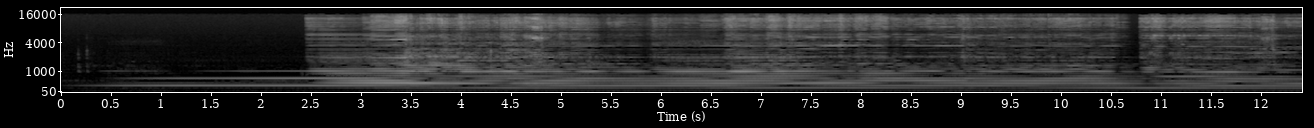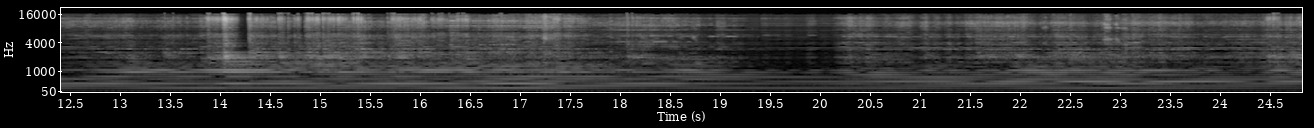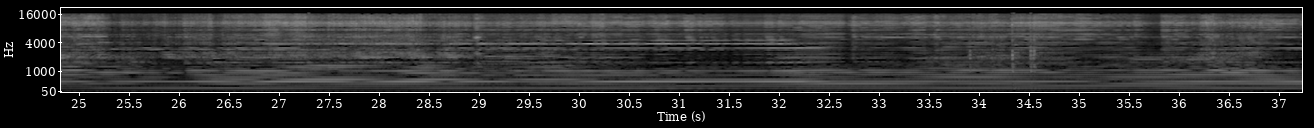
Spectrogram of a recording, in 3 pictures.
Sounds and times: drone sound with the Ebow 0:00.0 - 0:37.2

